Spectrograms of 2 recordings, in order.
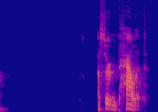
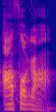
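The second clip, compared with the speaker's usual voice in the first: ditzy drawn-out mock girlfriend voice; 4 dB louder than usual. How his girlfriend talks in his head, ditzy mock voice. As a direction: say it like an airhead. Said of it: "That's how she talks in my head".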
